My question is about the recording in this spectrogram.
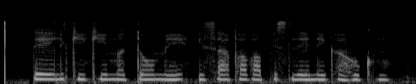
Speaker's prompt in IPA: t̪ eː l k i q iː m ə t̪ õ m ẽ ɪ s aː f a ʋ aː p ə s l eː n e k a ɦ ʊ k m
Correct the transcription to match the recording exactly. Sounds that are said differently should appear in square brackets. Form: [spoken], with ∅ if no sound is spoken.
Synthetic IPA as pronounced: t̪ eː l k i [k] iː m ə t̪ õ m ẽ ɪ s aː f a ʋ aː p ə s l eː n e k a ɦ ʊ k m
